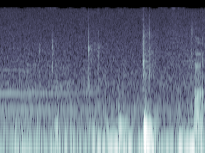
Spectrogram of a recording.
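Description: Typing on a computer keyboard: a few light keystrokes, then one louder key press about one and a half seconds in.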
